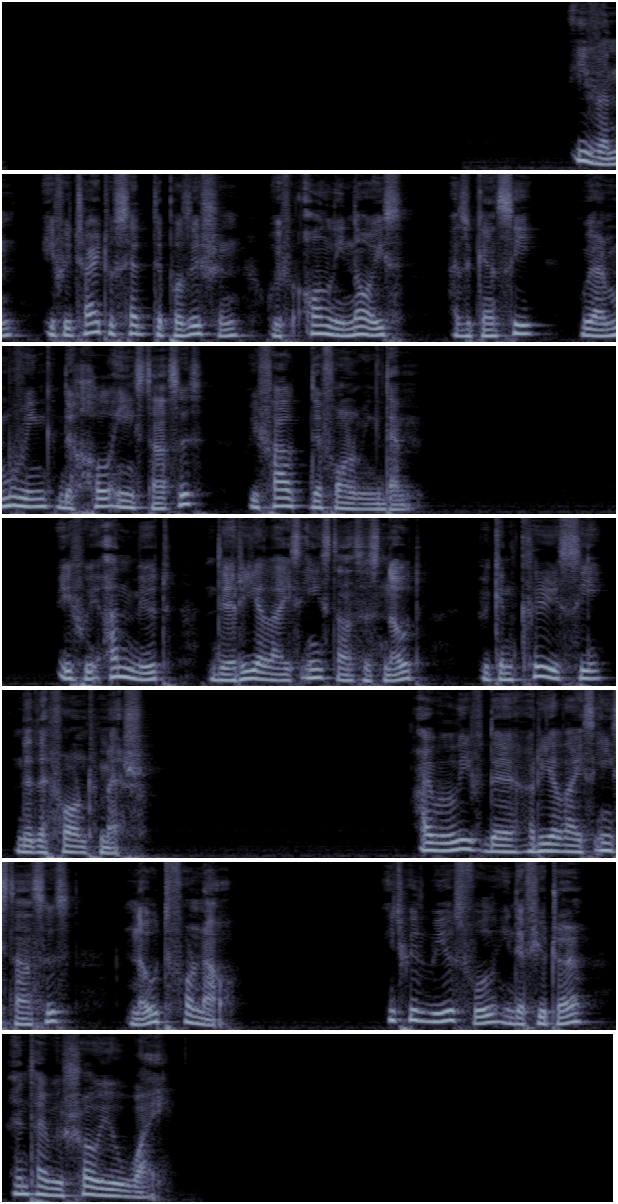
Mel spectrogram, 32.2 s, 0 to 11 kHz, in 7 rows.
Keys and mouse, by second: 0.0 middle click, 1.0-2.7 shift+drag, 3.2 middle click, 4.4 m, 4.8 middle click, 6.5-6.9 drag, 7.3 x, 7.8 middle click, 8.5-9.5 drag, 10.5 click, 11.7 middle drag, 12.6 middle drag, 13.1 shift+middle drag, 13.5 middle drag, 14.4 click, 16.3 middle click, 17.2 click, 18.1 m, 20.1-21.0 middle drag, 22.1 middle click, 22.7 middle drag, 23.6 drag, 24.4 x, 25.2 alt+shift+click, 25.7 click, 26.3 drag, 27.1 alt+shift+click, 28.2-29.0 drag, 29.6 ctrl+click, 30.9 middle drag, 31.4 shift+middle drag, 31.8 middle drag.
